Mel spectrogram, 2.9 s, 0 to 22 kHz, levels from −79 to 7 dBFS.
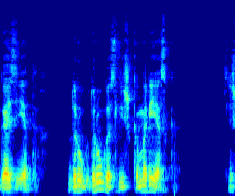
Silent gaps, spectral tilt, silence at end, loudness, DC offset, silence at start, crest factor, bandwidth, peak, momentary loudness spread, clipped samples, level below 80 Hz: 0.65-0.83 s, 2.32-2.75 s; -5 dB/octave; 0 s; -28 LUFS; under 0.1%; 0 s; 20 dB; 16 kHz; -10 dBFS; 10 LU; under 0.1%; -70 dBFS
